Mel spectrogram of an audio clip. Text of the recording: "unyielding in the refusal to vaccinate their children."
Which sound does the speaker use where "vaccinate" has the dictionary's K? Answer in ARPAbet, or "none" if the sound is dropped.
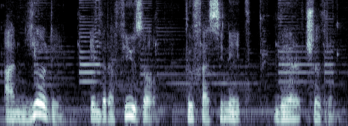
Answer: none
